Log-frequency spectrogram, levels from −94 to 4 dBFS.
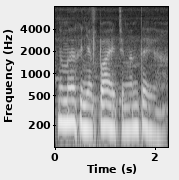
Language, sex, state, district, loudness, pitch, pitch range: Wancho, female, Arunachal Pradesh, Longding, -13 LUFS, 185 Hz, 180-200 Hz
